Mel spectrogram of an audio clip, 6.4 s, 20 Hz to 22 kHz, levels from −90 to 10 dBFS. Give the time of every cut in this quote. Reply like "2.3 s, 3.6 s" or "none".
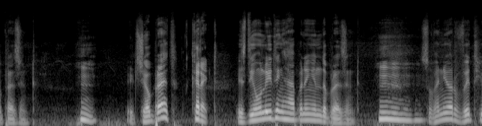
none

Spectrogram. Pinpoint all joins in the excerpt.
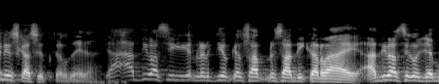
1.3 s

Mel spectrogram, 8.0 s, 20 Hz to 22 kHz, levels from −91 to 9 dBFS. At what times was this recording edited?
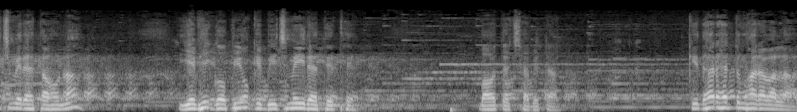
none

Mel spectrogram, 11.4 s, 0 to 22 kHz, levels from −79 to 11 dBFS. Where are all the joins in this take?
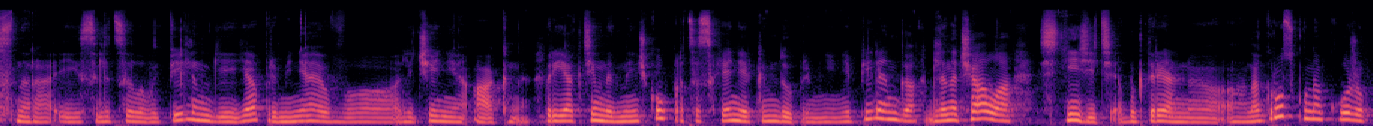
4.5 s, 7.7 s

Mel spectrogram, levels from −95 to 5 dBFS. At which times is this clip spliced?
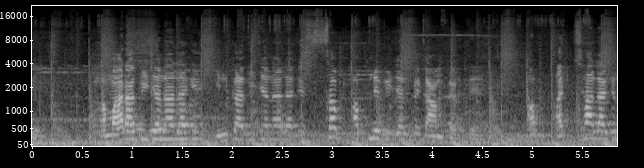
none

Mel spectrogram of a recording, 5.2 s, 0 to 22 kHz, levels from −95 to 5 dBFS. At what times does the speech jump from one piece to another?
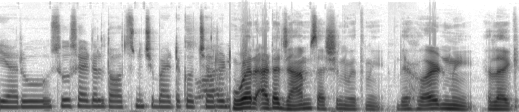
1.9 s, 3.9 s

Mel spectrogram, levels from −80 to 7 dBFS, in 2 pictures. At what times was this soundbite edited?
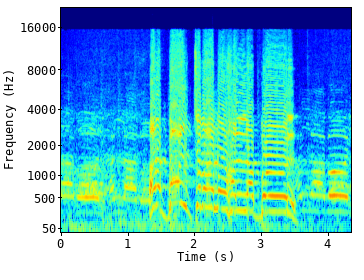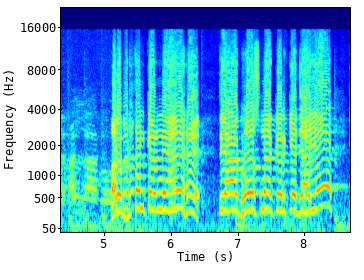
5.3 s

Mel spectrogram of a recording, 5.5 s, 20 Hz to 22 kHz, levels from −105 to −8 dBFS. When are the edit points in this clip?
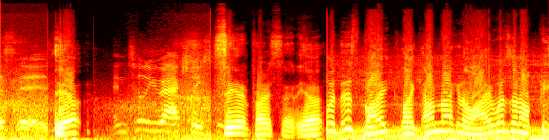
3.3 s

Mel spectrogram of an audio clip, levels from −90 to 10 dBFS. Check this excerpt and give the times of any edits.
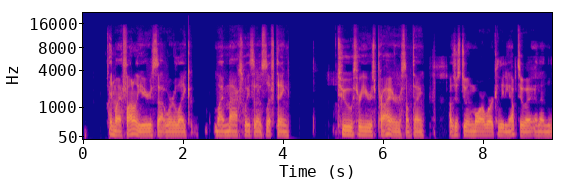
none

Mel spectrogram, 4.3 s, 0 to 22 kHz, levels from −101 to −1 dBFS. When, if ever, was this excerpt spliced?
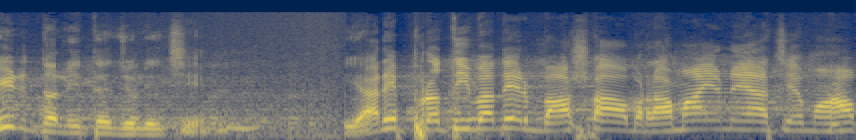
1.7 s

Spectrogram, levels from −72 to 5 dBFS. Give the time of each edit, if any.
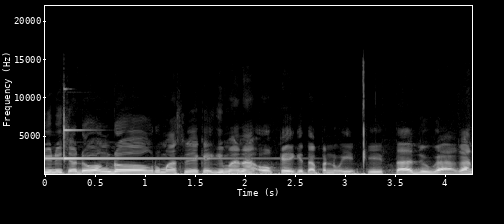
3.2 s

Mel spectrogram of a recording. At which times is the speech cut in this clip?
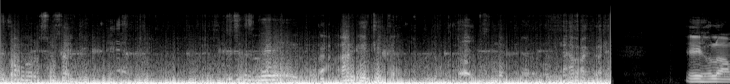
6.2 s

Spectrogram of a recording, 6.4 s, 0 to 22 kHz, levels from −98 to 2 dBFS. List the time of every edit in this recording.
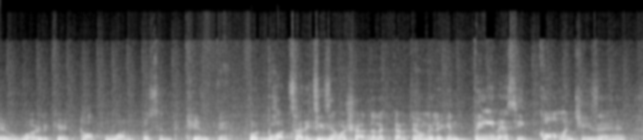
2.4 s

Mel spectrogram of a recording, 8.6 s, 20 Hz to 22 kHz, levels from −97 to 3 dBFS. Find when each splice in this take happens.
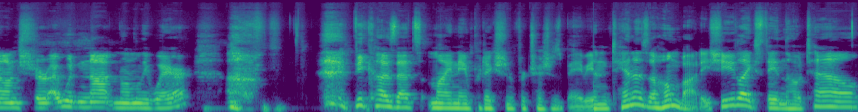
6.0 s

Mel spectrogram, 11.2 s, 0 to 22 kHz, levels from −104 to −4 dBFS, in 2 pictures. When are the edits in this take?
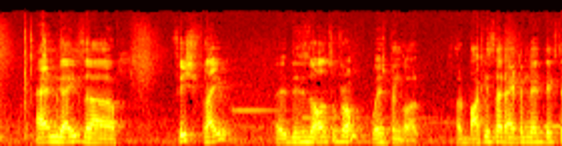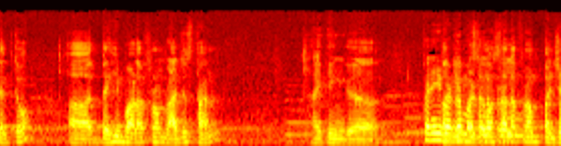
none

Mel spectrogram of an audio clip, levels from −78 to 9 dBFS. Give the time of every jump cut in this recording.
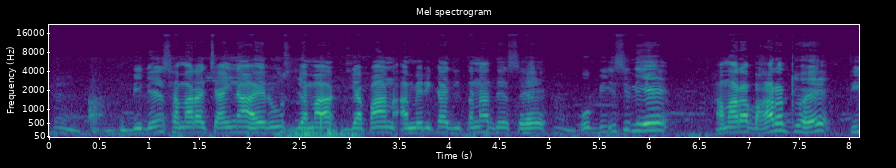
5.6 s

